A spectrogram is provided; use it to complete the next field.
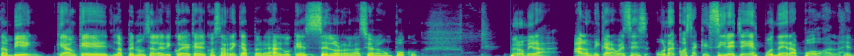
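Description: A normal speaking voice at a moderate pace with ordinary pitch variation, dry and close with no echo, on a very clean recording with a silent background. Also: man, fairly high pitch for a man. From United States, Nicaraguan family. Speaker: podcast co-host. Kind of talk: casual chat.

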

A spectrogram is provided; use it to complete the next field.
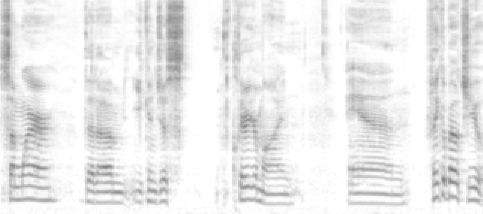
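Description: The man's pitch sits in the medium range and varies in an ordinary way. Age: 40s. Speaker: podcast host. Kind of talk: personal monologue. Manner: halting.

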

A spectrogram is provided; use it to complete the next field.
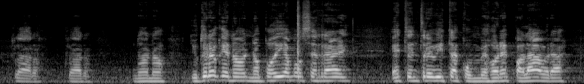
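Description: With a Puerto Rican accent, a man talks at a moderate pace and a fairly high pitch, keeping fairly even intonation and taking long, frequent pauses. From Puerto Rico. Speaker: podcast host and drummer. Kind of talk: interview.

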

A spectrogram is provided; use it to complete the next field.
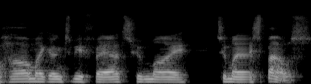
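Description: A man with a Danish accent speaks in a dark, mellow tone. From Denmark. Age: 50s. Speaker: author. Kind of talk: casual chat.

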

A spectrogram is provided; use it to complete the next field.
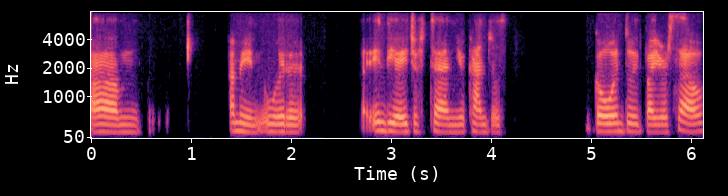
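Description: With a fairly low pitch, a woman speaks in a monotone, flat intonation, pausing long and frequently. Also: moderate pace. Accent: Bulgarian. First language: Bulgarian. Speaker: podcast host. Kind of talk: casual interview. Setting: remote call. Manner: hesitant, many fillers.

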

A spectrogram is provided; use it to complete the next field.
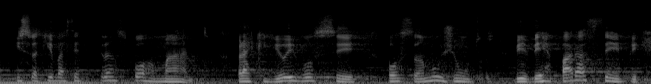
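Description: With lively intonation and a fairly high pitch, a man speaks amid audible room echo. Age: 30s. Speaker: pastor. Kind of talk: sermon.

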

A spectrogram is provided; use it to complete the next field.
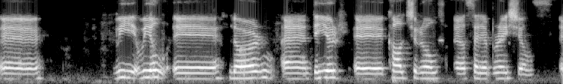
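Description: In a Turkish accent, a woman talks at medium pitch with monotone, flat intonation. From Turkey. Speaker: human rights commission member. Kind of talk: casual interview. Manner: halting, hesitant.

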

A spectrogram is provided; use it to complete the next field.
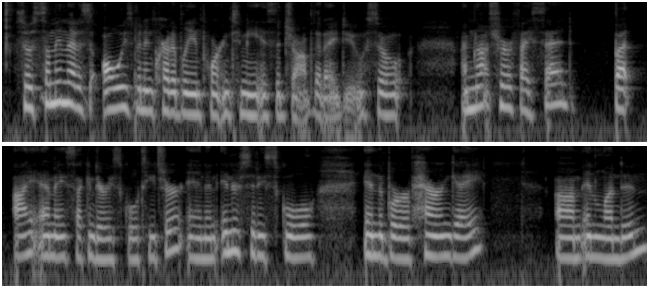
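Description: Heard on a very clean recording with a silent background, a woman with an American accent uses a normal speaking voice at a medium pitch, talking at a fairly quick pace with ordinary pitch variation. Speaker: podcaster. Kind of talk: casual solo podcast monologue. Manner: casual, self-deprecating, chatty.

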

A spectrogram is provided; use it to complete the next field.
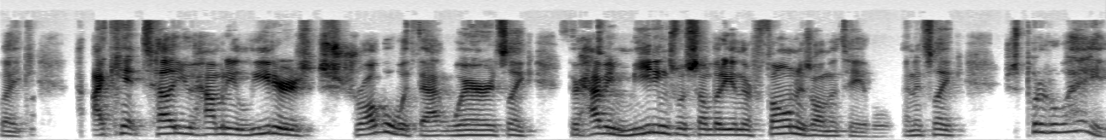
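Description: A man with an American accent uses a plain, everyday voice, fairly high in pitch. He talks at a fairly quick pace with lively intonation. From Northeast Pennsylvania. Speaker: leadership coach. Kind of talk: interview.

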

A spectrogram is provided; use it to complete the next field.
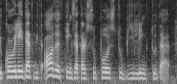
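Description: Speaking at a fairly quick pace, a woman has a French accent. The recording is very clean, with a silent background. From Argentina and France. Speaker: university professor. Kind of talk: interview, casual conversational. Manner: halting, many fillers and restarts.

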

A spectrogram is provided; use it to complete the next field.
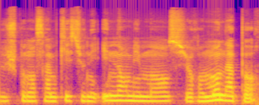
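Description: A fairly low-pitched woman's voice, dark and mellow, monotone and flat, at a fairly slow pace on a very clean recording with a silent background. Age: 20s. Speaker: podcaster. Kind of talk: personal monologue. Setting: home recording at computer. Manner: spontaneous, hesitant.

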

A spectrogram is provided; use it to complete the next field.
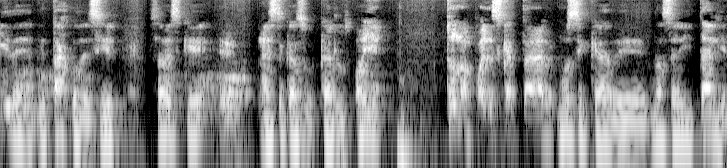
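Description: A man's medium-pitched voice at a fairly slow pace, with fairly even intonation, very even loudness, and noticeable background noise. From Mexico, Cholula. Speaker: andean folk musician. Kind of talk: casual interview chat.

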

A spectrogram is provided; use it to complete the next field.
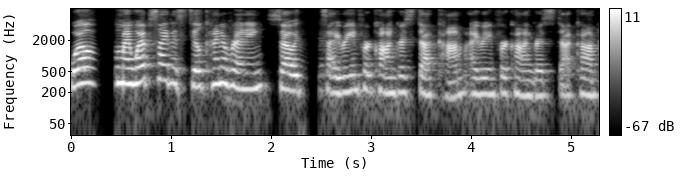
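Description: A woman's fairly high, bright and sharp voice at a moderate pace, with very wide pitch swings and hardly any pauses. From El Paso, Texas. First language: Spanish. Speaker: congressional candidate. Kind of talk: interview answers, political talk.

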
